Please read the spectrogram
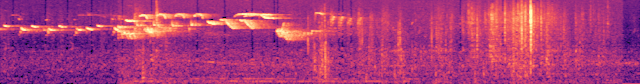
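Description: Birds chirping outdoors: a quick run of short high notes through the first half. A low steady hum sits under the birdsong for a few seconds from about a second and a half in, and a single sharp click comes near the end.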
